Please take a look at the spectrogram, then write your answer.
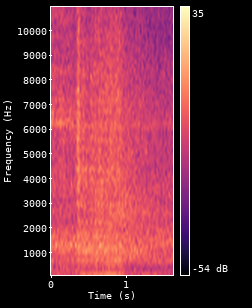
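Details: Original, apparently never-rebuilt 1953 Buick engine, distributor freed, timing not yet finalized and a little hard to start: picks up cleanly on a quick blip and settles back without misses or knocks. Normal free revving.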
